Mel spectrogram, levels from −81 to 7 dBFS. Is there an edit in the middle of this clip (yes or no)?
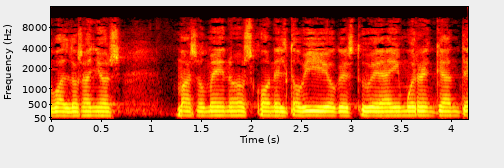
no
